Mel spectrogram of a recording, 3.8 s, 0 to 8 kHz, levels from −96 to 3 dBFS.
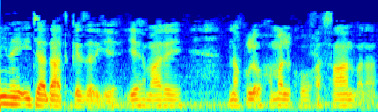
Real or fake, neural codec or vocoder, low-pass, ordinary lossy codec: fake; vocoder, 44.1 kHz, 80 mel bands, Vocos; 7.2 kHz; MP3, 24 kbps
